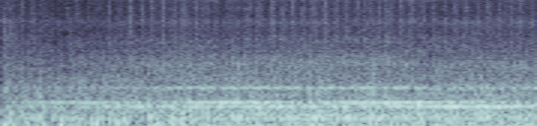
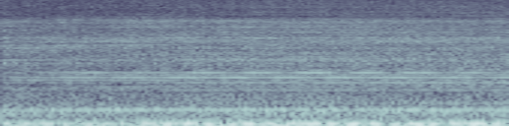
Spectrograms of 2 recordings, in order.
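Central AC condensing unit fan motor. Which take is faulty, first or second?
first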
